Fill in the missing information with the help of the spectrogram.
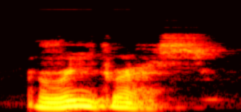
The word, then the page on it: regress: British English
